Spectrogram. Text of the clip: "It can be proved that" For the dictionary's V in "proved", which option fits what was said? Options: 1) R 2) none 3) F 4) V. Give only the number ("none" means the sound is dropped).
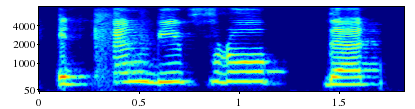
2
